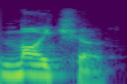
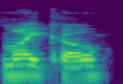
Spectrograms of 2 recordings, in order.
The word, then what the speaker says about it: Mycho: pronunciation of the company is it mycho no it's michael michael see that's how i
